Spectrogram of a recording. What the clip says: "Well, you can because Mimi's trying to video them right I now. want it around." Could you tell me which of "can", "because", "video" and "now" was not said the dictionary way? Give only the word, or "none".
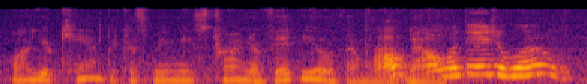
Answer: none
